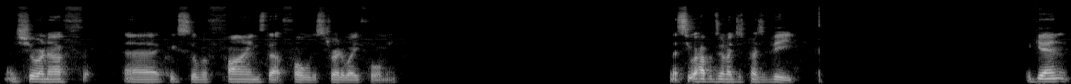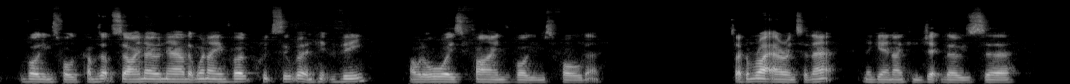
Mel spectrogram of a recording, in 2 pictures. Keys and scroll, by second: 8.7 v, 18.8 Right.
